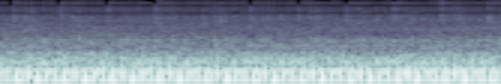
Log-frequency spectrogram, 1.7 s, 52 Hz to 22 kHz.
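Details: 2001 Chevy 2500 farm truck on its first start after new fuel lines and purging air; it fired almost first hit, but revving gives deep, tractor-like chuffing pulses that follow engine speed. Exhaust leak, location not yet found.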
